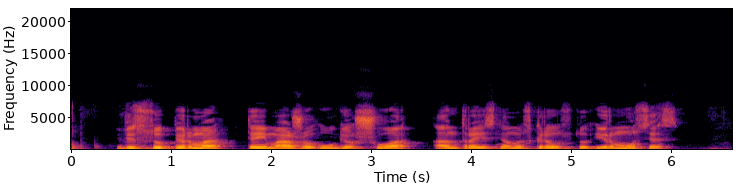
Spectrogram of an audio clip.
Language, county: Lithuanian, Klaipėda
